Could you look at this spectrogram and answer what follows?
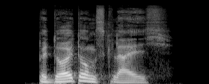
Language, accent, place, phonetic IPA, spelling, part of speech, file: German, Germany, Berlin, [bəˈdɔɪ̯tʊŋsˌɡlaɪ̯ç], bedeutungsgleich, adjective, De-bedeutungsgleich.ogg
- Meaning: synonymous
